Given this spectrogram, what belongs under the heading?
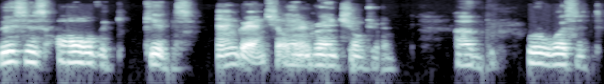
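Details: Aphasia caused by a stroke in an adult man; words do not flow, with difficulty in instant word choice and finding how to say what he wants.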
